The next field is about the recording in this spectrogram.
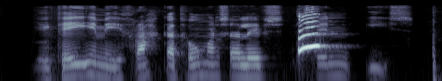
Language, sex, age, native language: Icelandic, male, 14, Icelandic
